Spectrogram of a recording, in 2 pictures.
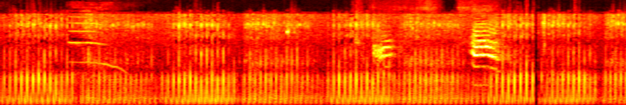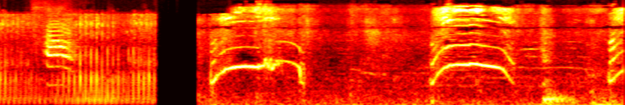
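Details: Kitten mewing over a steady musical background; the first half is largely masked, then two or three clear, high, arched mews stand out in the second half.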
